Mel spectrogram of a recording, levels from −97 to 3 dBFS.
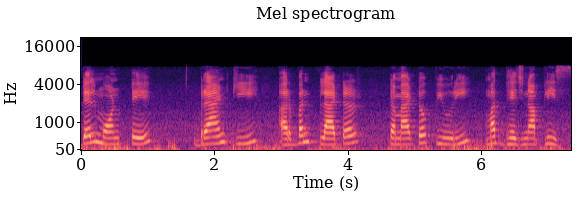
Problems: constant background noise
